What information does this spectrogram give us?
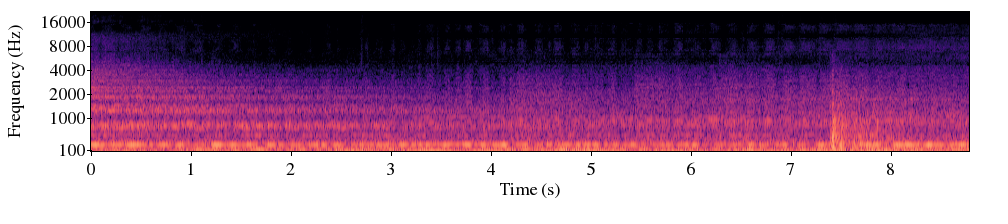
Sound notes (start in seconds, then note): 4.9 distant explosions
